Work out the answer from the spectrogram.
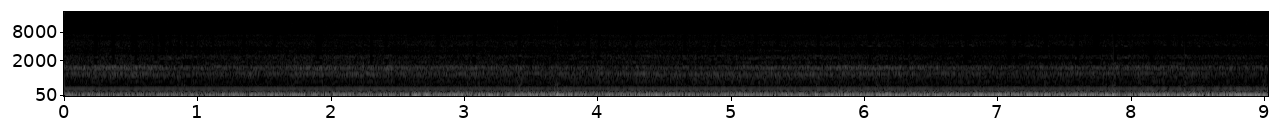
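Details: A steady low rumble and hum with a faint constant tone, and no animal calls heard.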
